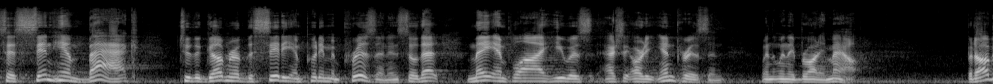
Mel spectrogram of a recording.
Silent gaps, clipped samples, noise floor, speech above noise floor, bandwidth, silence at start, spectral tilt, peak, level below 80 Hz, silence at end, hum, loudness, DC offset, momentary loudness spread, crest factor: none; under 0.1%; -48 dBFS; 27 dB; 16 kHz; 0 s; -4.5 dB/octave; -4 dBFS; -58 dBFS; 0 s; none; -21 LUFS; under 0.1%; 8 LU; 18 dB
